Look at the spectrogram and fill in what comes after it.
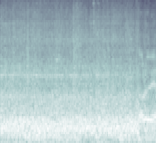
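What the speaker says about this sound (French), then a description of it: "On est dans le métro là, enfin dans les transports." Steady loud rumble and rolling clatter inside a Paris RER suburban train while riding, a dense continuous roar with a faint rising squeal near the end.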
